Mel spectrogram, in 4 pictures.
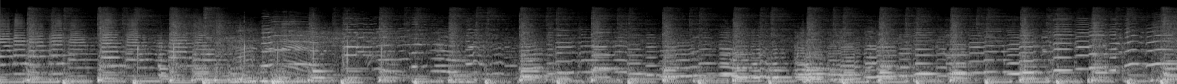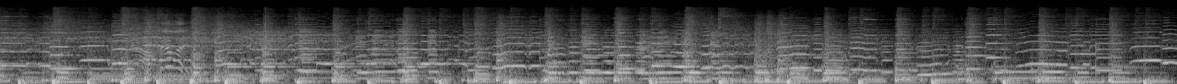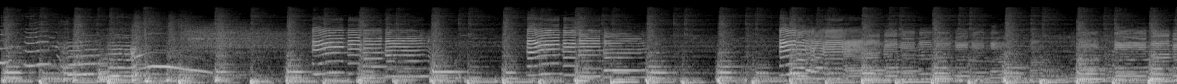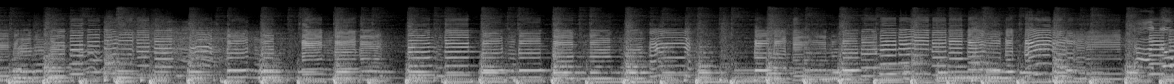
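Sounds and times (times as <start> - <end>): bass: 0.0 - 47.0
drum kit beat: 0.0 - 47.0
saxophone: 0.0 - 47.0.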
